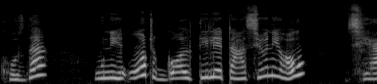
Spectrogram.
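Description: At 1.17 s, compressed frames are skipped. Frames of 42.7 ms went missing, so the speech jumps ahead roughly 0.3 s.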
